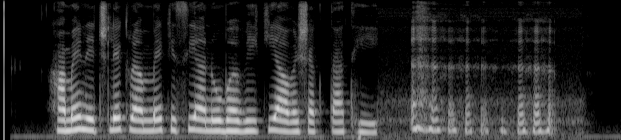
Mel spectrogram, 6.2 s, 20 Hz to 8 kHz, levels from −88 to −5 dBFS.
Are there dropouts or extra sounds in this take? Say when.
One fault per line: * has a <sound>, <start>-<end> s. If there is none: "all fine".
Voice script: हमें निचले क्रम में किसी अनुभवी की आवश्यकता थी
* has a laugh, 4.1-5.7 s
